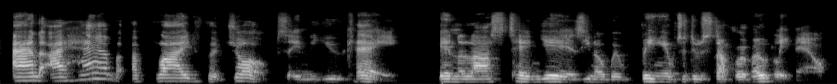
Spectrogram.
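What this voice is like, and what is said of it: Educated English received pronunciation accent. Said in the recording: “a received pronunciation accent... we're not talking 1930s BBC accent, but we're talking in an accent that can be clearly understood by everyone. An educated English accent... your delivery sounds too old-fashioned”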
